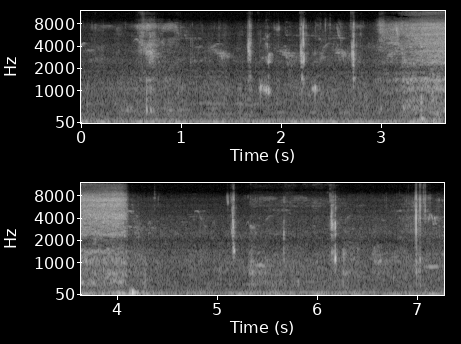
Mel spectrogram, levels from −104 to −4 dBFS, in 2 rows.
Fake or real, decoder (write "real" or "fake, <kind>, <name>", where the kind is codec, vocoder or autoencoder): real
